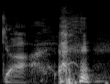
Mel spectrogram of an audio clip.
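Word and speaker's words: Gueye: I think his last name is Gay, Mohammed Gay. I'm pretty sure it's Guy. I was watching the broadcast. That's how they were pronouncing it.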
